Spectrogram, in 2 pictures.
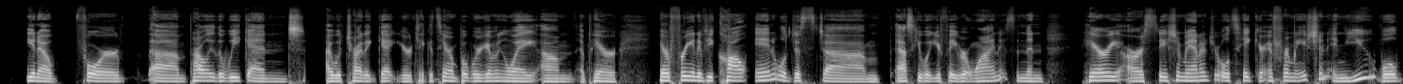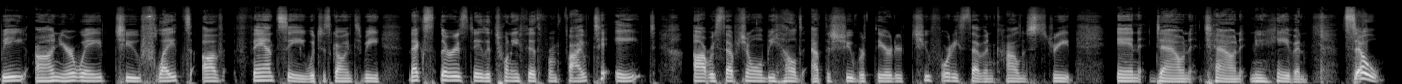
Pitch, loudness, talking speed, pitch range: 155 Hz, -17 LUFS, 200 wpm, 145-170 Hz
